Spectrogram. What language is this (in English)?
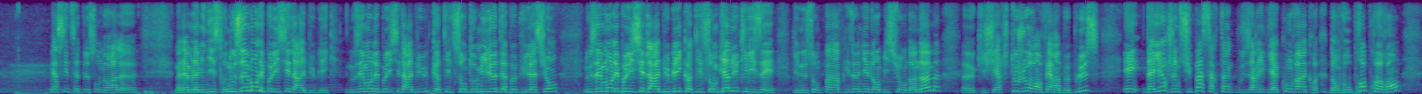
French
